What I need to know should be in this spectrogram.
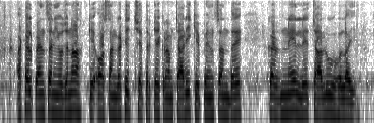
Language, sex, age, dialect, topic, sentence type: Magahi, male, 18-24, Southern, banking, statement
